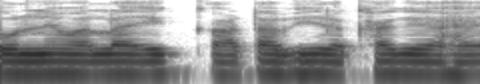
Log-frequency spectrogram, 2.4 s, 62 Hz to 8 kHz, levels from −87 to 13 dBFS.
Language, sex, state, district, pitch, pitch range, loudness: Hindi, male, Jharkhand, Deoghar, 115 Hz, 115-120 Hz, -14 LUFS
